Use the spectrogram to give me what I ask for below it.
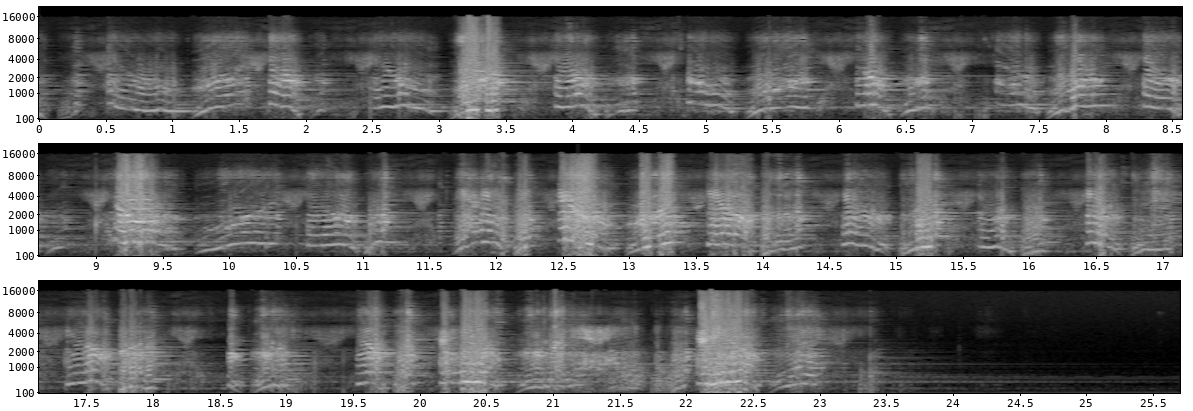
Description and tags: Guitar conversation
When no humans are nearby, guitars of old age can discuss things they have in common. You didn't know? So it is.
acoustic, conversation, guitar, music, speak, speech, tones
